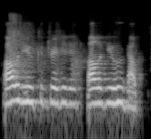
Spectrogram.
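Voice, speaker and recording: A woman's voice: medium pitch, fairly even intonation, brisk, a little mellow, lo-fi sound, a little hiss or hum. A woman sharing happy news in a church service, chatty and cheerful, laughing as she talks. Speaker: congregant. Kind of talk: sharing a joy. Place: church sanctuary.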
